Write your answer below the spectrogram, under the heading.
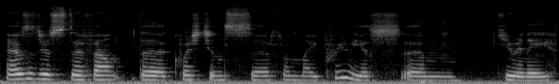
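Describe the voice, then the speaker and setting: A woman's voice: mid-range voice, steady tone, measured pace, dark tone, slight background noise. Young Danish woman rambling through a livestream. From Denmark. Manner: rambling, hesitant, many fillers and restarts. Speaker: livestream host answering questions. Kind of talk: casual Q&A livestream chat.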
